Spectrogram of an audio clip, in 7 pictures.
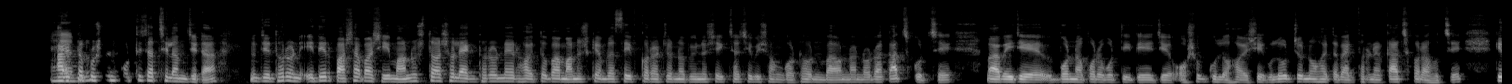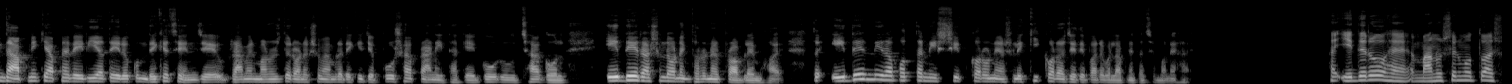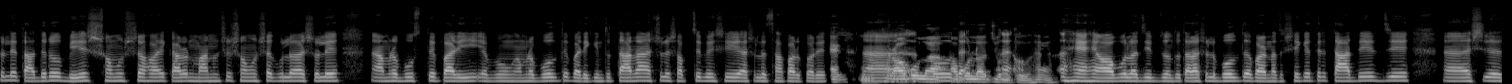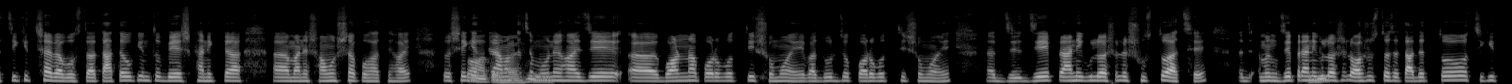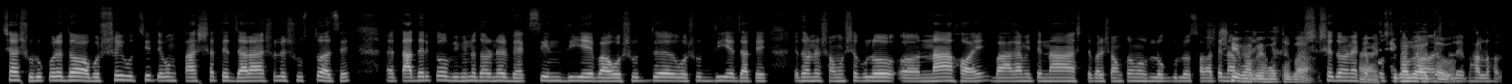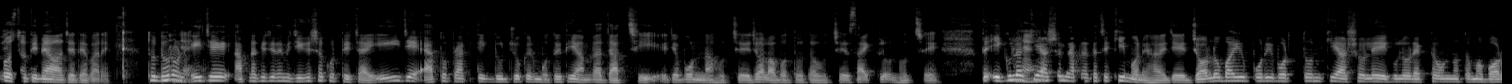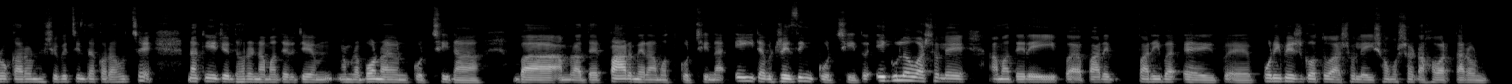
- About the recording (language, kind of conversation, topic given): Bengali, podcast, তোমার এলাকায় জলাবদ্ধতা বা বন্যা হলে কী করা উচিত?
- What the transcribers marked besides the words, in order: tongue click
